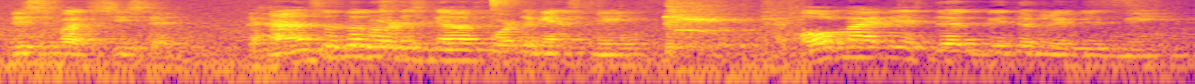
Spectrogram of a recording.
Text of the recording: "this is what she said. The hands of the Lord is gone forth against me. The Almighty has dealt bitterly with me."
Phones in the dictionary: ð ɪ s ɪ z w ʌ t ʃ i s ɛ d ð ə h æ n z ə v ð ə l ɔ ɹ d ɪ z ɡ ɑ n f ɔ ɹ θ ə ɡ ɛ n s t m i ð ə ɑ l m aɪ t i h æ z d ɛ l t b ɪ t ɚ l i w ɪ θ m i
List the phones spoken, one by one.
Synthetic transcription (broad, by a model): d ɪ s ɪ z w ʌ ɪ ʃ i s ɛ d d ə h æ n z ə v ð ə l ɔ ɹ d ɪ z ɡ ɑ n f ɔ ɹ t ə ɡ ɛ n s t m i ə ɑ l m aɪ t i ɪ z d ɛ t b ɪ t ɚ l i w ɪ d m i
